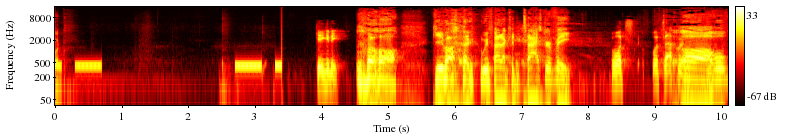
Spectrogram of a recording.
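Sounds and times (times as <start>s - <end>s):
outgoing phone call ringing tone: 0.0s - 0.7s, 2.7s - 3.4s
speech: 3.9s - 7.8s, 8.4s - 10.0s.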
